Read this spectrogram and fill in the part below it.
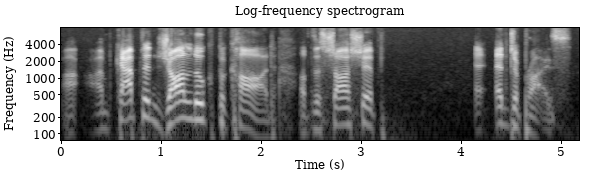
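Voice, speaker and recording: Man acting starship captain, earnest, polite, unhurried, hesitant, dry sound, radio play. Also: mid-range voice, very animated, fairly bright tone, no room sound. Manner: deliberate, halting, earnest. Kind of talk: amateur radio-play script read.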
